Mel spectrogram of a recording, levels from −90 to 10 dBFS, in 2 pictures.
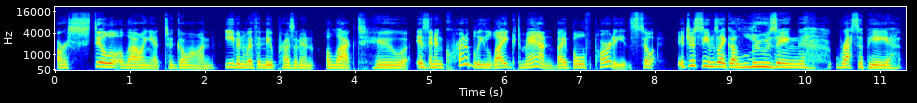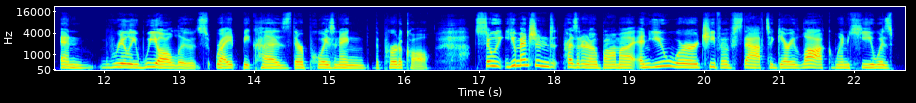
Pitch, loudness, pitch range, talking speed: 195 Hz, -19 LUFS, 180-220 Hz, 150 wpm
